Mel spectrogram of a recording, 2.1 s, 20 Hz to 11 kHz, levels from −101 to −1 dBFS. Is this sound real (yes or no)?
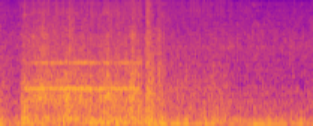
no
